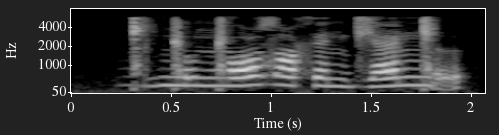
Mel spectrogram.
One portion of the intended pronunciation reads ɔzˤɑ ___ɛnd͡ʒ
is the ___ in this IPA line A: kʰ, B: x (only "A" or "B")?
B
